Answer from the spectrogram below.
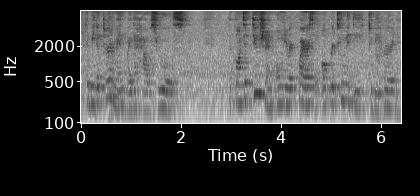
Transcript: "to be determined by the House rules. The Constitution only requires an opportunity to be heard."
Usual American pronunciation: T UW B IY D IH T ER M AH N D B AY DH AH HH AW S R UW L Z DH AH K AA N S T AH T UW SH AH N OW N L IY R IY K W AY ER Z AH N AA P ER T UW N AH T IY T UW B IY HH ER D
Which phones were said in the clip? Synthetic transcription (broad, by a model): T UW B IY D IH T ER M AH N D B AY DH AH HH AW S R UW L S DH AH K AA N S T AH T UW SH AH N OW N L IY R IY K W AY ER S AH N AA P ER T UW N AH T IY T UW B IY HH ER D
